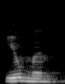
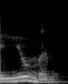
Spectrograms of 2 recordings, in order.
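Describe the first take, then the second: Both takes have the same delivery.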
